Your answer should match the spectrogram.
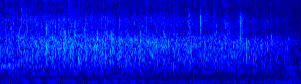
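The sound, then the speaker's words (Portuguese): A crowd applauds a young girl steadily, a dense wash of many hands clapping at constant loudness for several seconds, with a low steady hum running underneath. “Uma salva de palmas para ela, gente.”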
